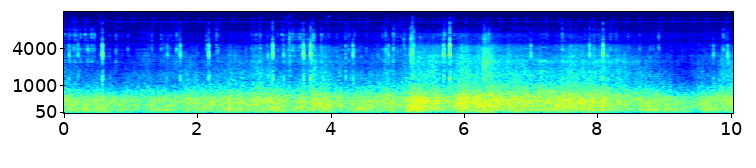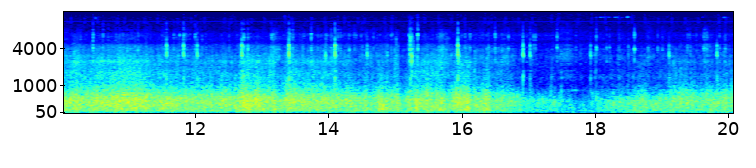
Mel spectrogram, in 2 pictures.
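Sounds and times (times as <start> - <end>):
bike clicks and rattles: 0.0 - 20.0
bike tyre noise on dirt: 0.0 - 20.0
wind rush on microphone: 0.0 - 20.0.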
